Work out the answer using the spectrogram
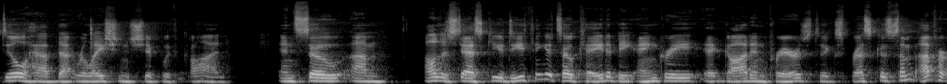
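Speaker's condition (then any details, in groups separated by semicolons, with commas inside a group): No condition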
